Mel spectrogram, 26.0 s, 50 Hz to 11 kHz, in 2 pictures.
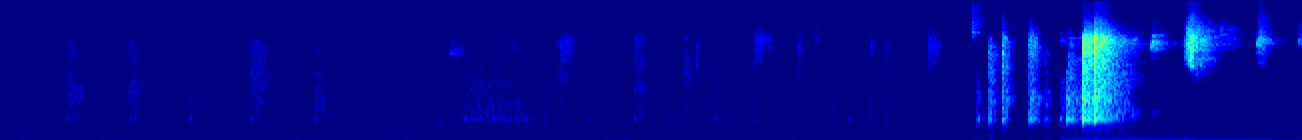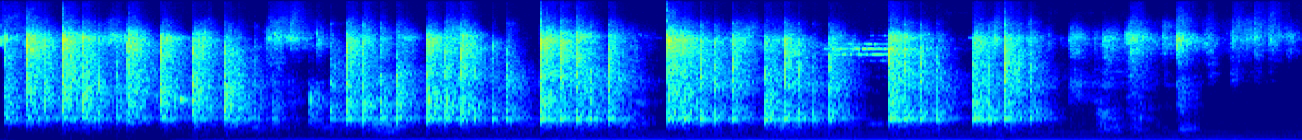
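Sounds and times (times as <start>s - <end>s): chalk tapping and scratching on chalkboard: 5.6s - 26.0s.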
